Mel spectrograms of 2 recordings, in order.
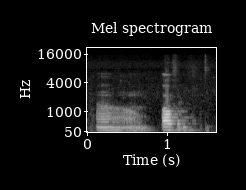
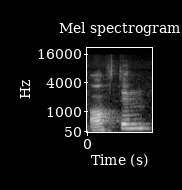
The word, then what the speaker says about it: often: what word you said often what is the correct pronunciation is often or often you will hear both juan i mean of course the proper way to say it is to enunciate the t it's like in spanish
